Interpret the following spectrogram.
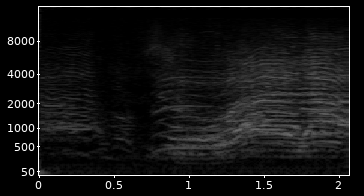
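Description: A group of children shouting together in play, several high voices overlapping; it swells up about a second in after a quieter start.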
